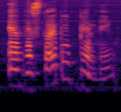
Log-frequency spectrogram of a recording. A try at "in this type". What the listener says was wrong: I would say in this type. Make sure you pronounce the T with more air.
